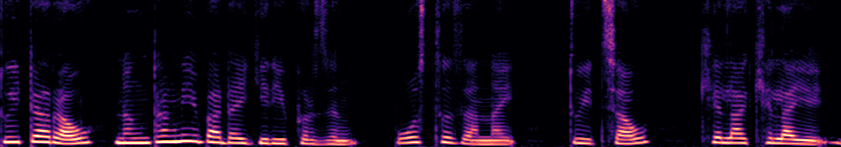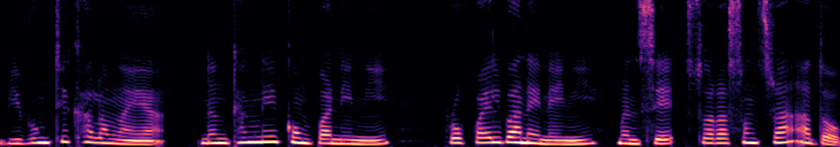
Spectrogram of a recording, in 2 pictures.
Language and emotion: Bodo, neutral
